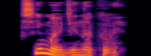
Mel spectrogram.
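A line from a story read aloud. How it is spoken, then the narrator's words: Quiet male voice. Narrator (Russian): тихо сказал он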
